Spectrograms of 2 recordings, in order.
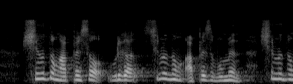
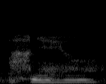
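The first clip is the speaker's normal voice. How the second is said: whisper; 13 semitones lower, 17 dB quieter, much slower than usual. Acted. Secret told to congregation.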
